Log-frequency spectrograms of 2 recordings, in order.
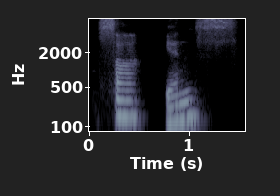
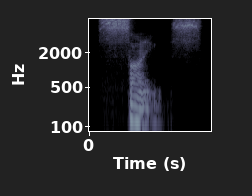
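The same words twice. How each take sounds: First: The word is said with two syllables. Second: The word is said with one syllable. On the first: The speaker calls it wrong. "Instead of saying science" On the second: The speaker calls it right. "the correct pronunciation would be science, science. So there's only one"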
